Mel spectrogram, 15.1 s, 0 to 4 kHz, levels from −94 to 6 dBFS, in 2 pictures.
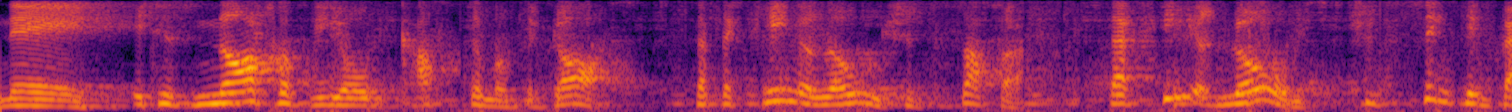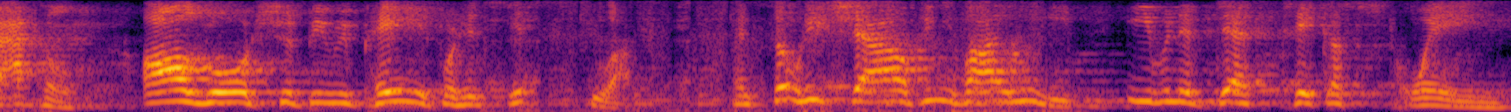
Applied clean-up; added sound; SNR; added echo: neural separator model SepFormer DNS4.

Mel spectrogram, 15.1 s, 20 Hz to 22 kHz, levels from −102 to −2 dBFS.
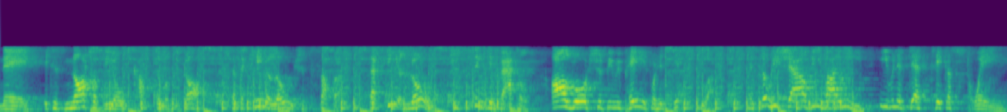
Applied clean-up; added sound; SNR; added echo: none; Drum kit; 3 dB; reverberation time 1.1 s.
